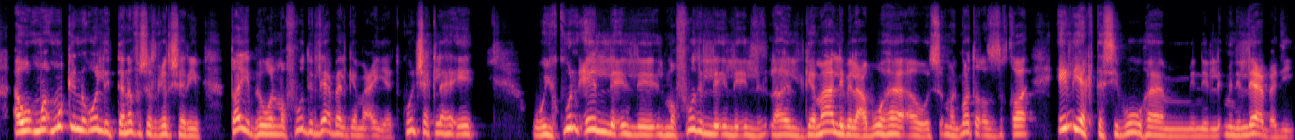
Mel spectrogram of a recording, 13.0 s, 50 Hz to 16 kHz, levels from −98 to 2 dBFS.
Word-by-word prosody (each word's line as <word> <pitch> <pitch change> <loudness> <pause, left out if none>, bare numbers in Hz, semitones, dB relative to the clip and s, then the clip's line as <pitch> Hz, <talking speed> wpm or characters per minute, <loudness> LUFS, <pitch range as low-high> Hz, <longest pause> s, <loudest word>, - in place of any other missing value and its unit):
أو 220 +4 +8
م 240 +2 +3
ممكن 315 -1 +4
نقول 255 -1 +3
التنافس 195 -2 -1
الغير 170 +1 -1
شريف. 145 -4 -2 0.3
طيب، 240 - +2
هو 175 0 +4
المفروض 170 - -3
اللعبة 210 -2 0
الجماعية 145 -4 -7
تكون 215 - -4
شكلها 195 -4 -2
إيه؟ 170 -1 -2 0.6
ويكون 165 - +2
إيه 255 +3 +3
ال 220 -6 +4
ال 170 -2 0 0.2
المفروض 155 - -1
ال 180 -5 +2
ال 165 -2 -1 0.4
ال - - -4
الجماعة 160 +6 +1
اللي 190 -5 +3
بيلعبوها 165 +3 +1
أو 140 -4 -3
س 160 - -6
مجموعة 160 +7 -3
الأصدقاء، 155 +3 -2 0.3
إيه 280 - +7
اللي 295 -3 +4
يكتسبوها 170 -4 0
من 135 0 -5
ال 135 +1 -5
من 155 -2 -2
اللعبة 155 -4 +2
دي؟ 120 - -14
170 Hz, 175 wpm, -23 LUFS, 150-210 Hz, 0.6 s, أو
